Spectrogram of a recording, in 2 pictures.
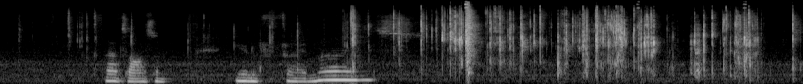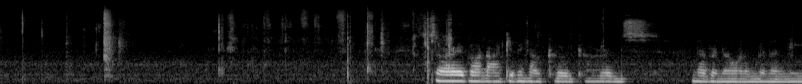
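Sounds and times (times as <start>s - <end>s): faint clicks and rustles: 0.1s - 1.1s
foil wrapper tearing and crinkling: 3.4s - 8.1s.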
